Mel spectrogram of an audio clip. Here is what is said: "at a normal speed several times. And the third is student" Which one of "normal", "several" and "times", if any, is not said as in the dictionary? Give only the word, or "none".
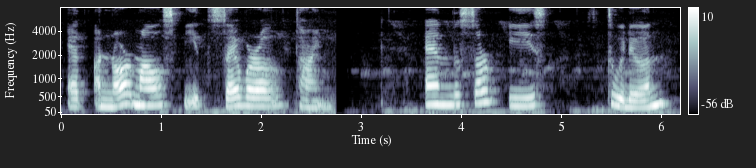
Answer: times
